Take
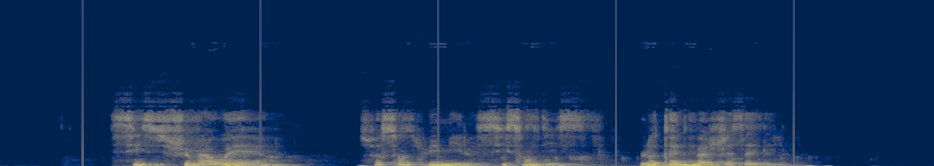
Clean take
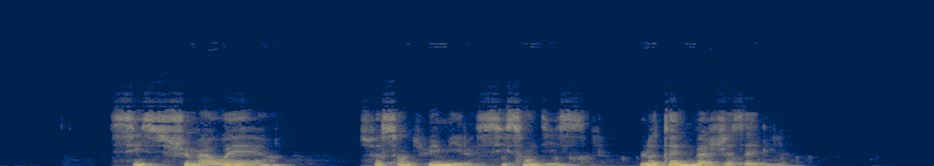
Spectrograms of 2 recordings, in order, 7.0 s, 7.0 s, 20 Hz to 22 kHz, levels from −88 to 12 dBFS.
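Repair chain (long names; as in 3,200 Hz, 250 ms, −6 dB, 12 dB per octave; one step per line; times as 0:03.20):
click removal
high-pass at the plosives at 0:02.68/0:03.76/0:06.03
echo removal 141 ms −16.5 dB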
